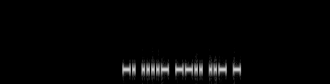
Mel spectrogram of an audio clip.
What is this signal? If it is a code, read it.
Morse code, heard as a keyed tone, about 53 wpm, 700 Hz. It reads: N4ZUT
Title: USA Call Signs - 5 Characters - 2x Character Spacing - 50wpm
